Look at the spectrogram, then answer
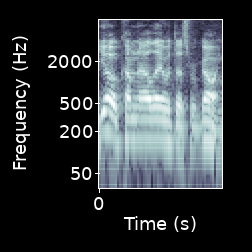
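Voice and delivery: ordinary talk

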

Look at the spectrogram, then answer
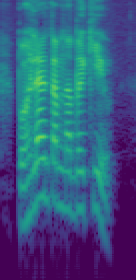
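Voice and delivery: loud, high-pitched calling out. A man calls after a companion heading out the door, shouted after him. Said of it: "крикнув йому слід Охрім".

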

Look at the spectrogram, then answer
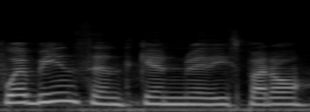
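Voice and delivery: plain

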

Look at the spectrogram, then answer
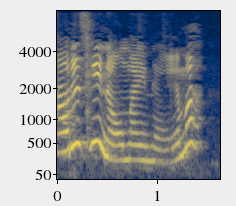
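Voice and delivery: ordinary delivery

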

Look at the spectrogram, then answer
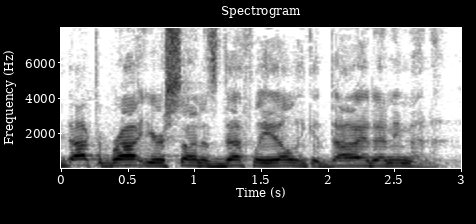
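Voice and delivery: ordinary talk

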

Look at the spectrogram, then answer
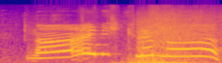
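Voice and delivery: high, slow, drawn-out panicked wail.

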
